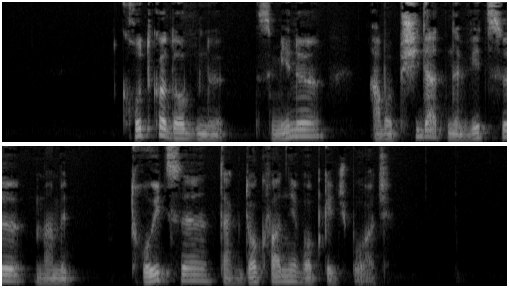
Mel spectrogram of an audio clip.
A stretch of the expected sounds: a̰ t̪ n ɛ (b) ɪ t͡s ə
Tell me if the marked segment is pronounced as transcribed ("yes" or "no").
no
